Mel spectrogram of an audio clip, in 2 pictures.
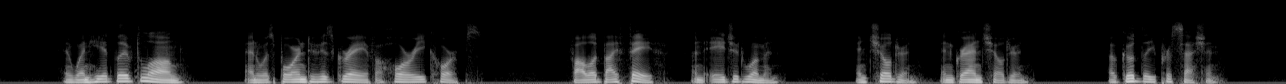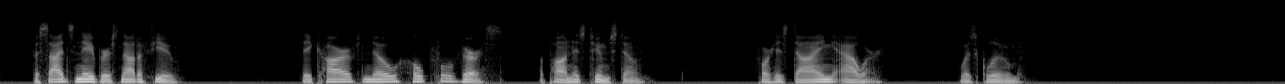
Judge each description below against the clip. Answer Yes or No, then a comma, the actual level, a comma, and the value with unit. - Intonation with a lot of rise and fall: No, average, 3.1 semitones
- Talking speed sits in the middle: No, slow, 110 wpm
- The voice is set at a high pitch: No, low, 105 Hz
